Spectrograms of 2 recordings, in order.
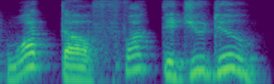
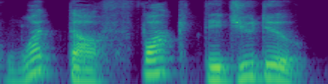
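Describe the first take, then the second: First: Slow, drawn-out rising question; mock incredulous repeat; retold disbelief. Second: Slow, drawn-out, softer disbelief; mock stunned question; retold disbelief. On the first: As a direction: drag it out, rising at the end. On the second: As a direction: stretch it out, stunned. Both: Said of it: "I'm like".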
